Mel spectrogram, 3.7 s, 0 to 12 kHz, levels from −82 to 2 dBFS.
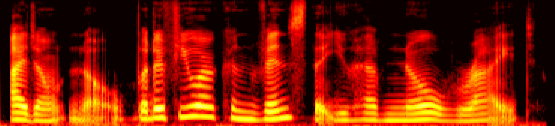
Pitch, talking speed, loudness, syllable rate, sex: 195 Hz, 210 wpm, -19 LUFS, 4.7 syllables/s, female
